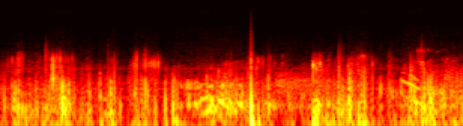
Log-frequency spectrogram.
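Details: Continuous low gurgling and rumbling with bubbly pops and brief squeaky pitch glides: ordinary stomach growling, normal bowel sounds (borborygmi).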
